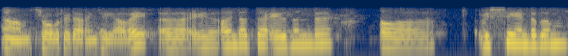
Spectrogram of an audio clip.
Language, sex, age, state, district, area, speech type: Malayalam, female, 30-45, Kerala, Idukki, rural, conversation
